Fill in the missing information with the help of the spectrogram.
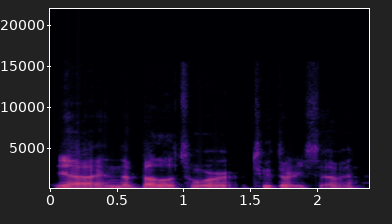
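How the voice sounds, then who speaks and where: A man's voice: medium pitch, monotone, moderate pace, creaky, a bit bright, no room sound, clean studio sound. A man who interviews fighters, chatting casually on a livestream in a loose, rambling way with lots of fillers. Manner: laid-back, rambling with many fillers. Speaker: MMA interviewer and podcast co-host.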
